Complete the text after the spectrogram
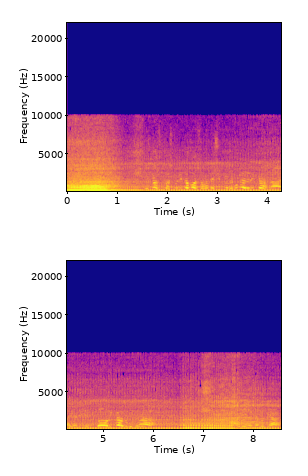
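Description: A motorcycle engine putters steadily at low speed.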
